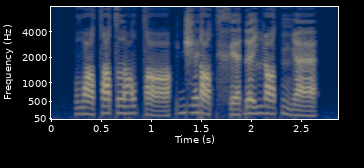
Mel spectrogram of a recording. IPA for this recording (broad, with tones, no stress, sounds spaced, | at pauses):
ðˤ u˨ tˤ ɑ˦ tˤ l ɔ̤˦ l tˤ ɑ˨ | d͡ʒ ɛ̤˦ ɾʲ ɔ˨ tˤ xʲ æ˨ ɗ ɛ˦ ʎ æ˦ tˤ ɲ æ˨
